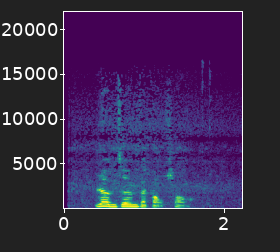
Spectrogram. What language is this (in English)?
Chinese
